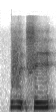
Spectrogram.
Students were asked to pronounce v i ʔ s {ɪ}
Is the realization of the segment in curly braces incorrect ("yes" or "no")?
yes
